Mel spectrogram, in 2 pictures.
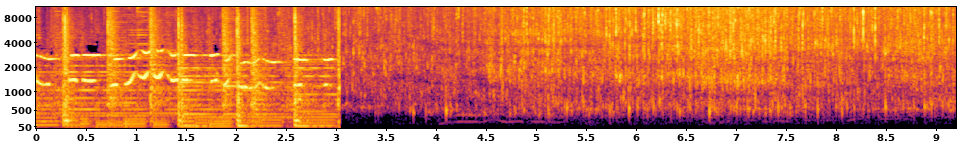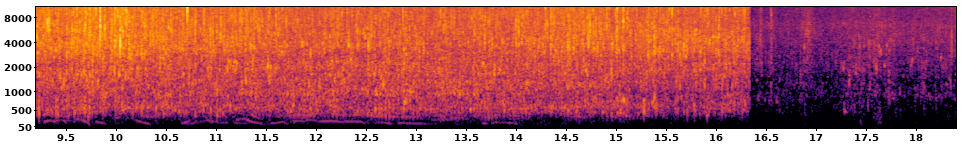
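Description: A short run of music with a melody that cuts off suddenly about three seconds in, followed by shallow water running and trickling among rocks, loudest early and slowly fading. It stops abruptly near the end, leaving a quiet background.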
